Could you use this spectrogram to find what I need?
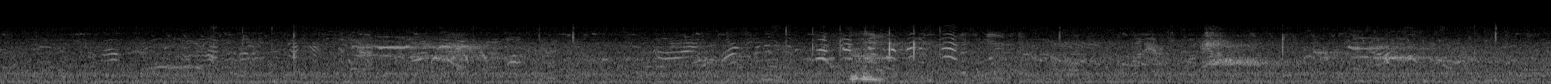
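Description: Young women shout and call out across an open field outdoors.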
